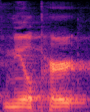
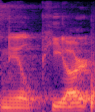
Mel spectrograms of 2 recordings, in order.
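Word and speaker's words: Neil Peart: this one doesn't have Neil per on it actually pronounced Neil PR but Neil per here America and uh you know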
